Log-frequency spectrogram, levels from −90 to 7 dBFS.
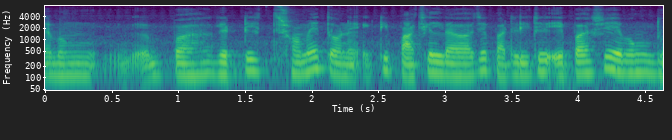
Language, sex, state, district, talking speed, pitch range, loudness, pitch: Bengali, male, West Bengal, Jhargram, 180 wpm, 120-140 Hz, -21 LUFS, 125 Hz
